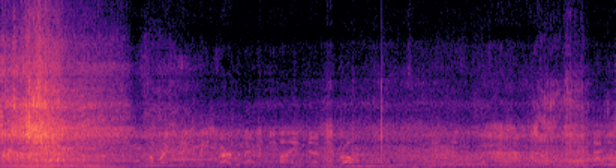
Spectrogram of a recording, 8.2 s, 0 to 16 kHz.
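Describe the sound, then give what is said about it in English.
A race car engine, apparently a V6 rather than a four-cylinder, drones steadily, its low, buzzing hum holding throughout, with a louder burst of noise at the start and indistinct voices in the background. “That's not a four-cylinder. That was like a V6 or something.”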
